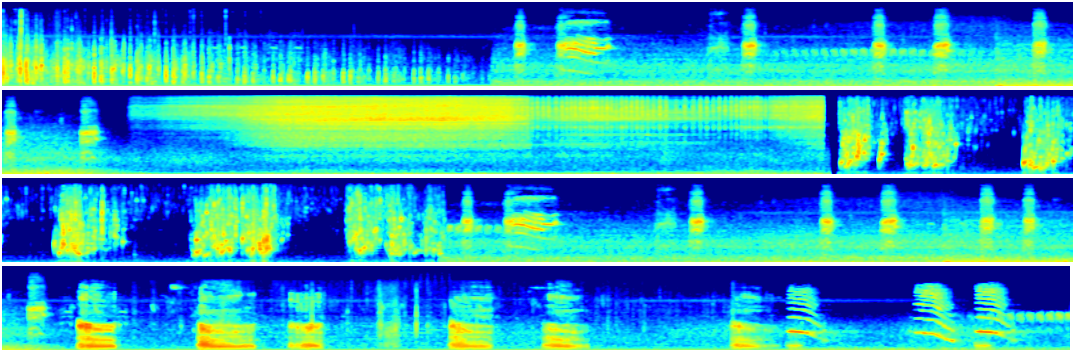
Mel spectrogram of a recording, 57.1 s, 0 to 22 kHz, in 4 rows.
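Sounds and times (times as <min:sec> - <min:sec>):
fish splashing: 0:25.4 - 0:34.5.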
